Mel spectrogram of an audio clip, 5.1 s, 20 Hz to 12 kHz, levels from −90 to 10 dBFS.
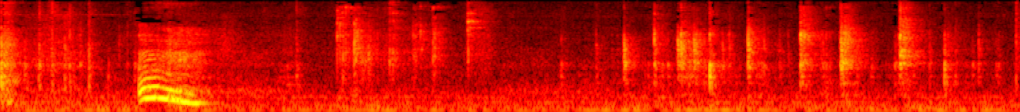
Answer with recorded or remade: recorded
